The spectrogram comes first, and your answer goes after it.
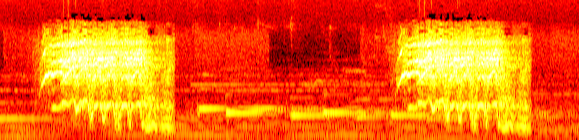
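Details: Horse neighing twice, each whinny about a second and a half of bright, shaky, descending tones, over steady background music.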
